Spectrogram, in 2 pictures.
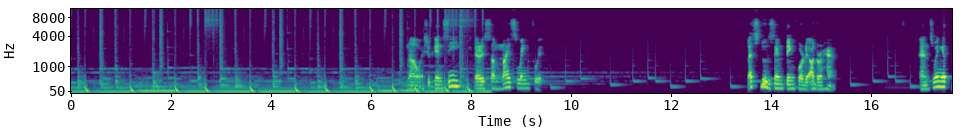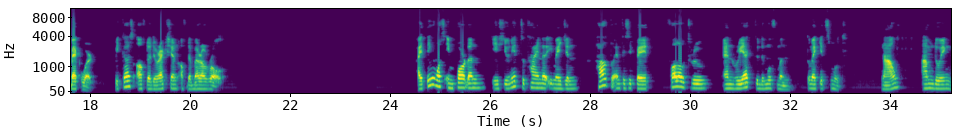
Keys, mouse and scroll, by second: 0.5-4.1 middle drag, 4.1 click, 4.7 space, 5.9-8.0 middle drag, 8.0-13.4 drag, 9.0 space, 11.9 space, 12.1 ctrl+v, 12.8 ctrl+c, 13.3 ctrl+v, 15.3-16.5 shift+middle drag, 16.6-16.9 shift+middle drag, 17.1-19.3 drag, 17.5 g, 19.3-22.0 middle drag, 22.0-31.0 drag, 22.8 middle click, 22.8 right click, 24.7 ctrl+c, 25.7 ctrl+v, 29.0 g, 31.0-32.1 middle drag, 32.1 right click, 32.3 click, 32.7-35.2 drag, 33.4 space.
